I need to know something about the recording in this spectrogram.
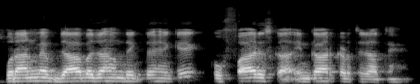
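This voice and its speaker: A man teaching a religious lesson in a measured, explanatory way, with hesitations and quick Arabic recitation. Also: a little high, little pitch movement, gravelly, muffled recording. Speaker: teacher of Islamic creed and law.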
